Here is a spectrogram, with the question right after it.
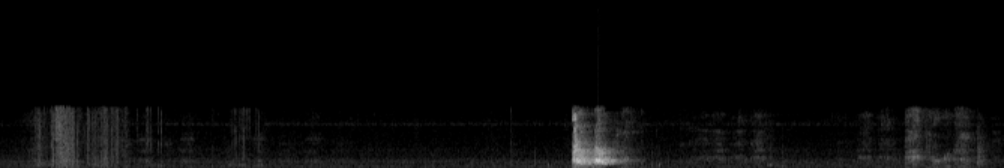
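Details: Porkchop, an English Bulldog, squaring off against a taco box indoors: one sharp bark early on, a loud rough burst of barking midway, then a few faint yips near the end, with quiet gaps between.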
